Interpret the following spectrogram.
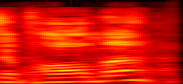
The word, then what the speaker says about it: DePalma: I have with me, first, I'm going to pronounce his name absolutely correctly, DePalma.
